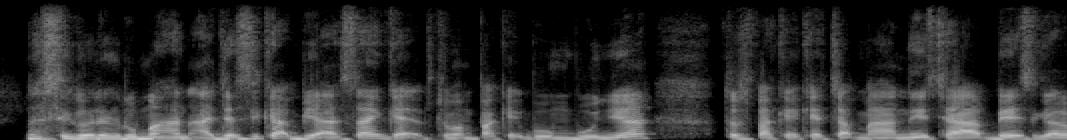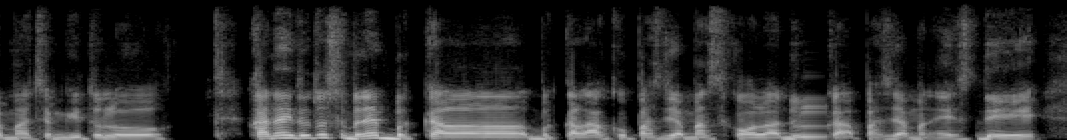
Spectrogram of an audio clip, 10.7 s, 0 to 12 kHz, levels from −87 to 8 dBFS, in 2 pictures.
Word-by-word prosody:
Nasi 155 0 0
goreng 145 0 +4
rumahan 145 -1 +3
aja 120 +4 0
sih 145 - -3
Kak, 145 - +2
biasa 115 +1 +1
yang - - -9
kayak - - -1
cuman 120 -3 -5
pakai 120 - -5
bumbunya, 120 +9 -1 0.3
terus 130 - -4
pakai 130 -1 -3
kecap 120 0 -3
manis, 120 +4 -2
cabe, 120 +3 +2
segala 120 -3 -1
macam, 115 +1 -3
gitu 140 +3 -3
loh. 120 -2 +1 0.4
Karena 200 +6 +4
itu 215 - +3
tuh 250 - 0
sebenernya 190 +2 +4
bekal 150 -2 +3
bekal 140 +3 -1
aku 140 +2 -4
pas 145 0 -3
zaman 140 0 -1
sekolah 130 -2 0
dulu 155 +2 -2
Kak - - -2
pas - - -4
jaman 125 0 -4
SD, 120 -1 -1
135 Hz, 200 wpm, -23 LUFS, 120-150 Hz, 0.4 s, goreng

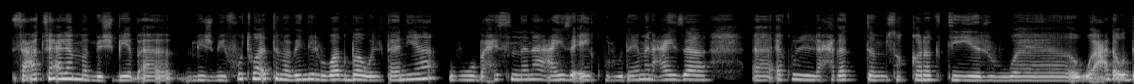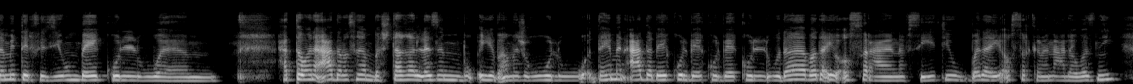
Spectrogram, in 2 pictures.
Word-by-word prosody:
ساعات 240 +1 +1
فعلًا 260 -1 +6
م 220 -6 +1
مش 185 +1 0
بيبقى 190 +5 0
مش 200 -6 -6
بيفوت 230 +8 -3
وقت 255 +1 +3
ما 230 -3 +2
بين 215 +2 +2
الوجبة 215 -1 +2
والتانية، 215 +9 0
وباحس 205 +3 -3
إن 220 -1 0
أنا 230 +1 -1
عايزة 215 -1 +1
آكل، 195 -2 -11
ودايمًا 210 +4 -2
عايزة 220 +1 0
آآ 205 - -9 0.4
آكل 210 +1 -2
حاجات 210 +1 -3
مسكّرة 195 +1 -1
كتير، 195 -3 0
و 185 +1 -1 0.5
وقاعدة 360 +2 +2
قُدّام 215 0 +1
التلفزيون 205 -2 0
باكل، 200 -1 +3
وآمم، 170 -2 -2 0.6
حتى 235 - +1
وأنا 220 0 +4
قاعدة 220 +1 +4
مثلًا 215 0 -2
باشتغل 210 +2 +2
لازم 205 0 +1
بوقى 195 - -1
يبقى 200 -1 +1
مشغول، 190 +1 -1
ودايمًا 205 +5 -2
قاعدة 220 +1 +4
باكل، 210 +1 +2
باكل، 200 0 -3
باكل. 195 +1 -2
وده 205 +4 +1
بدأ 220 0 +2
يأثر 210 0 0
على 180 0 -1
نفسيتي، 185 +3 -4
وبدأ 205 0 -2
يأثر 205 +3 -3
كمان 185 -2 -6
على 185 -1 -6
وزني، 215 +7 -2
205 Hz, 145 wpm, -23 LUFS, 190-220 Hz, 0.6 s, فعلًا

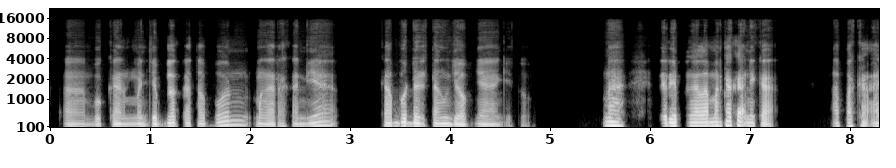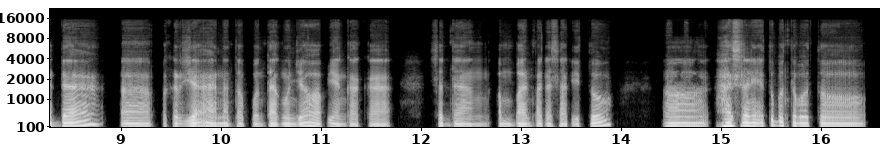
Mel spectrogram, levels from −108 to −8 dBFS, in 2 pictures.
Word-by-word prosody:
eee, 95 0 -2
bukan 90 +2 -2
menjebak 95 +3 +1
ataupun 125 +10 -1
mengarahkan 95 0 -1
dia 110 +6 +2 0.6
kabur 110 +3 +3
dari 105 -2 +4
tanggung 100 -1 +2
jawabnya, 90 -1 +1
gitu. - - -19 0.7
Nah, 130 -2 +5 0.3
dari 115 +1 +5
pengalaman 120 +1 +5
Kakak 140 -1 +5
nih, 115 -1 +1
Kak. - - -9 0.6
Apakah 115 +1 -1
ada, 115 +10 +2 0.2
eee, 100 0 +1 0.2
pekerjaan 105 +1 +1
ataupun 95 -1 -5
tanggung 95 0 0
jawab 105 -2 +2
yang 90 -4 -1
Kakak 85 -1 -4 0.3
sedang 90 0 -4
emban 95 +1 0
pada 95 -2 -3
saat 85 -2 -4
itu, 110 - -1 0.5
eee, 105 0 +2
hasilnya 115 +1 +3
itu - - -2
betul-betul, 100 -4 0
100 Hz, 125 wpm, -24 LUFS, 95-115 Hz, 0.7 s, Nah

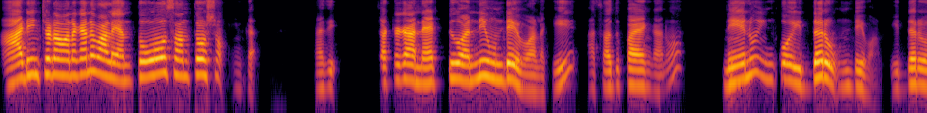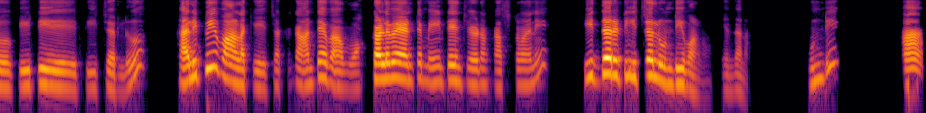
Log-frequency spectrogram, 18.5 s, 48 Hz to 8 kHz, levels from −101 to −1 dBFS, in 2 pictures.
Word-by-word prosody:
ఆడించడం 275 +3 +4
అనగానే, 280 +4 +3
వాళ్ళ 265 -3 +5
ఎంతో 210 +4 -2 0.3
సంతోషం 265 0 0 0.2
ఇంక. 145 - -29 0.7
అది. 160 +1 -16 0.5
చక్కగా 215 +3 +1
నెట్టూ 195 +4 -2
అన్నీ 230 +6 -2
ఉండేవి 220 -5 +1
వాళ్ళకీ, 135 +5 -10 0.3
ఆ - - -19
సదుపాయంగాను. 165 - -5 0.5
నేను 220 +8 -1
ఇంకో 225 0 -6 0.2
ఇద్దరు 235 +9 +3
ఉండేవాళ్ళం. 165 -4 -12
ఇద్దరు 180 +3 -4 0.2
పీటీ 170 +2 -5 0.4
టీచర్‌లు 150 -1 -13 0.5
కలిపి 360 - +3
వాళ్ళకి 175 -7 +1
చక్కగా 175 +2 -11
అంటే 180 +8 -6
వ - - -1 0.2
ఒక్కళ్ళమే 230 +8 +4
అంటే 215 +2 -11
మెయింటేన్ 195 +1 -7
చేయడం 180 0 -8
కష్టమని, 175 - -14 0.5
ఇద్దరు 275 +3 +8
టీచర్‌లుండేవాళ్ళం 185 - -2 0.2
ఎదర. 135 0 -20 0.7
ఉండి 230 - -10 0.8
ఆ! - - +3
195 Hz, 115 wpm, -21 LUFS, 165-240 Hz, 0.8 s, ఇద్దరు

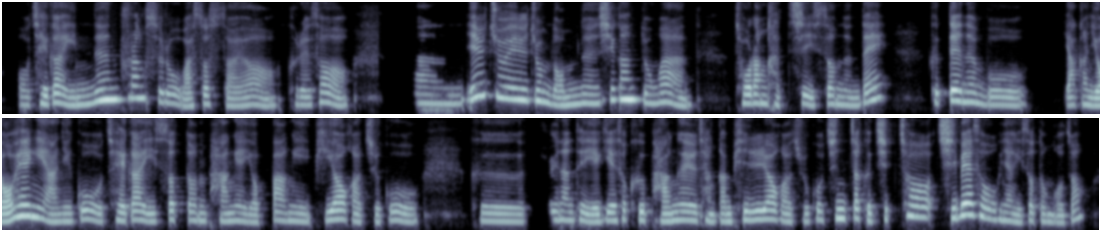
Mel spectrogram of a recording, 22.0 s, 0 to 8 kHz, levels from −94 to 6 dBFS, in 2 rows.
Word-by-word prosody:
어 165 -1 -9
제가 190 +4 +1
있는 190 +12 +5
프랑스로 275 - -2
왔었어요. 155 0 -4
그래서 170 0 -4 0.6
한 190 -1 -6
1 335 +8 +4
주일 295 -7 +3
좀 250 -4 +1
넘는 180 +4 -1
시간 275 +3 +6
동안 200 - -3 0.4
저랑 200 0 +2
같이 180 +1 -4
있었는데 180 - -2 0.4
그때는 225 -2 +4
뭐 165 0 -4 0.4
약간 165 0 -3
여행이 235 +9 +6
아니고 160 +3 -2
제가 180 +3 0
있었던 180 +1 -2
방에 165 -1 -4
옆 145 -1 -6
방이 170 -3 -3
비어 195 +2 +2
가지고 155 0 -5 0.5
그 160 -2 -3 0.2
주인한테 180 -2 -2
얘기해서 175 +5 0
그 180 -2 -2
방을 175 +2 0
잠깐 160 -1 -3
빌려 195 +3 +2
가지고 160 +2 -5
진짜 215 +3 +1
그 170 -5 -2
집처 240 - 0
집에서 250 -1 +5
그냥 175 -4 -4
있었던 155 +1 -4
거죠. 145 - -6
180 Hz, 260 characters per minute, -23 LUFS, 160-210 Hz, 0.6 s, 시간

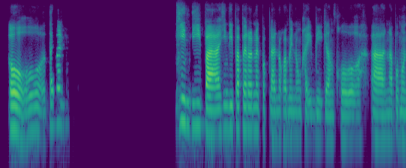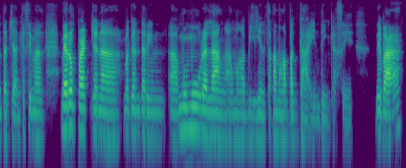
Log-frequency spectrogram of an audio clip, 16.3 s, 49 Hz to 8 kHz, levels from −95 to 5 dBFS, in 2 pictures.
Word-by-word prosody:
Oo 150 -2 +1
talag 175 +2 -4 2.3
Hindi 180 -3 -2
pa, 145 -3 +9
hindi 160 0 -6
pa, 160 - 0
pero 155 -1 +1
nagpaplano 135 -3 -5
kami 135 0 -5
no'ng 130 0 -12
kaibigan 120 -1 -7
ko, 120 0 -6 0.2
ah, 125 -2 +2
na 125 0 -6
pumunta 130 -2 -6
diyan, 120 -1 -6
kasi 145 - -8
ma 130 -1 -2 0.4
merong 160 +1 +7
part 150 -2 +7
diyan 140 -1 0
na 135 -1 +5 0.3
maganda 140 0 -4
rin, 130 -1 -8
ah, 130 +1 -3
mumura 155 -1 -1
lang 130 -1 +2
ang 125 - -7
mga 125 -1 -7
bilhin 125 0 -12
at 120 - -20
tsaka 130 - -2
mga 125 -1 -5
pagkain 115 -3 -6
din 110 -1 -16
kasi, - - -15 0.5
'di 140 - -2
ba? 125 -1 +7
135 Hz, 140 wpm, -26 LUFS, 125-155 Hz, 2.3 s, pa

